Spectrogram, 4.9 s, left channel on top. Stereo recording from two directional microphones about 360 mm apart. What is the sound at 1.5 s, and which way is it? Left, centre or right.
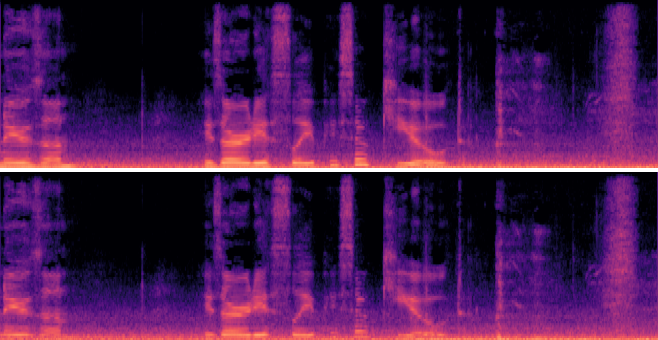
Speech, left.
